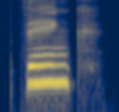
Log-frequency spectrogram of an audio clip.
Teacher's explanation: Your tongue just peeks between your teeth like it's shy. Just a little peek, like this. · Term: soft TH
